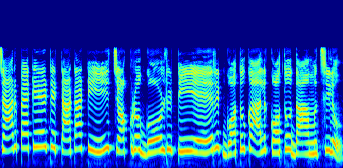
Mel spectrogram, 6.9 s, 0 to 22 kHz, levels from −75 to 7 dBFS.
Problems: background sounds at intervals, background conversations at intervals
